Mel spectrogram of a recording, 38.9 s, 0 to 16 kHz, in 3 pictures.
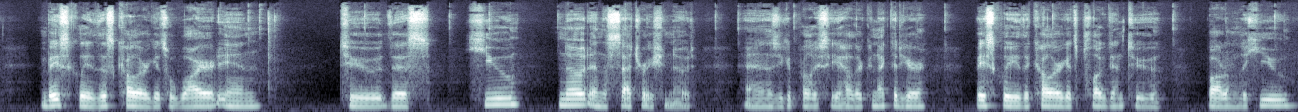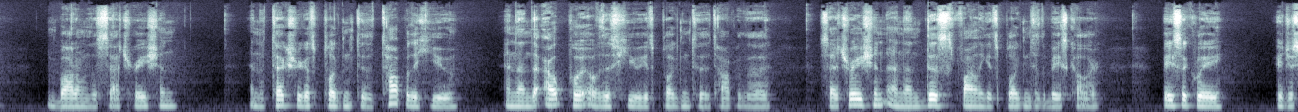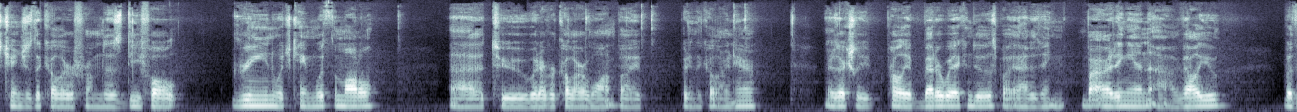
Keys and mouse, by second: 2.5 Tab, 5.5 click, 7.0-8.6 drag, 8.7 click, 20.9 click, 24.2-26.4 drag, 29.8-31.6 drag, 31.6 Tab.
